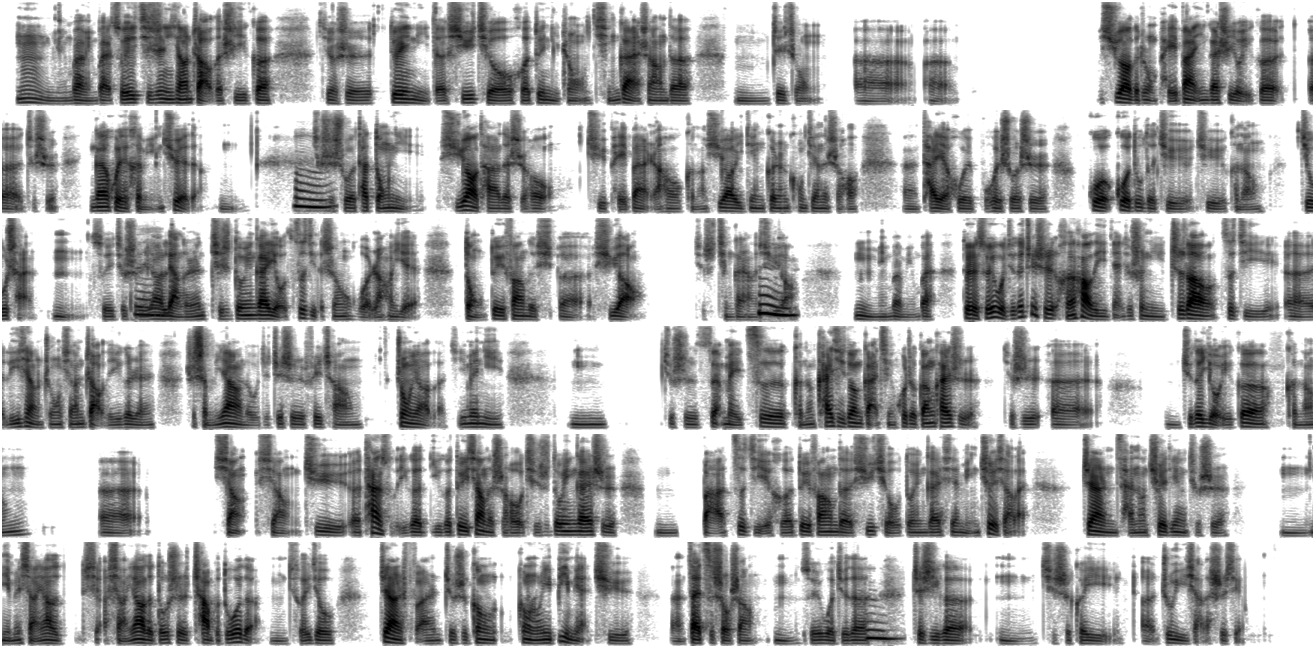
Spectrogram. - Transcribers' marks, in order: other background noise; tapping
- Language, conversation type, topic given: Chinese, advice, 我害怕再次受傷，該怎麼勇敢開始新的戀情？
